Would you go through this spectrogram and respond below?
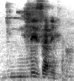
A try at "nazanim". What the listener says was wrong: Je pense que, comme dérivant, toi aussi, tu as la tendance à dire ni zanim. Donc, au nazanim.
